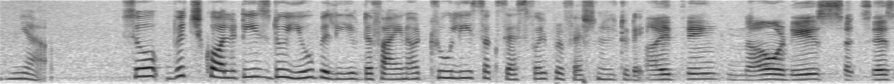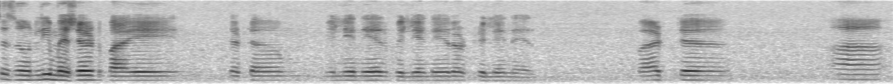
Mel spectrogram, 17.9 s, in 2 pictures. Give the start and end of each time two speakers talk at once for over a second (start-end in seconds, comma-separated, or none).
none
